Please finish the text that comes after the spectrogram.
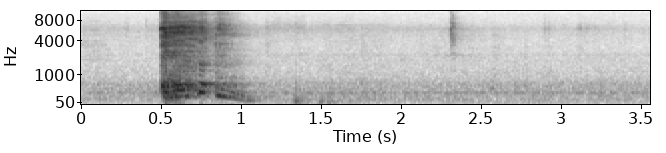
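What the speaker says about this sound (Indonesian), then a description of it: "Mohon maaf saya batuk-batuk ini karena memang kondisi lagi sakit" One sharp, loud cough close by from a sick speaker, rough and breathy, followed by quiet room sound and a couple of faint clicks.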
